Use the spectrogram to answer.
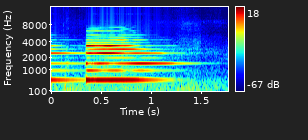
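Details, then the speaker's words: Defibrillator shock delivery tone: a single clear ringing electronic tone fading over about a second as a manual defibrillator delivers a test shock via paddles during a demonstration. "তো শক দেওয়া হয়ে গেল।"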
